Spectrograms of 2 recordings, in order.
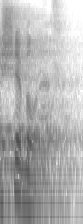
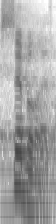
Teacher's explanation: And he would say sibboleth, because the people of Ephraim apparently didn't pronounce the sh sound. They would say s.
